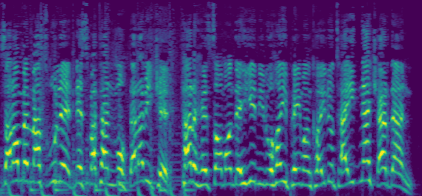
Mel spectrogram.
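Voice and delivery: furious, angry tone. Reading a requested message aloud, as asked, in an angry tone. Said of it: "با لحن عصبانی خوندم اینو".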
